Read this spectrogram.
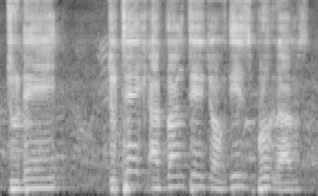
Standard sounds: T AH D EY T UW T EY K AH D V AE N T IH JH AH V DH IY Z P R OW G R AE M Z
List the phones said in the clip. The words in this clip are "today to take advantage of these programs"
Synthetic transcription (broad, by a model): T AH D EY T UW T EY K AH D V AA N T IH JH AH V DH IY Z P R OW G R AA M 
